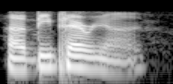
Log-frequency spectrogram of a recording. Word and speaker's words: Deterion: Deterion. – Can you spell that for me? – All right. That's D-E-T-E-R-I-O-N.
